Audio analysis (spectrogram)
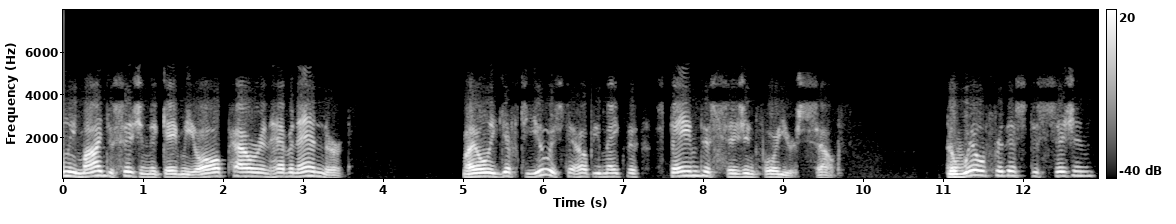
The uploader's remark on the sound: ACIM Daily Conference Call.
